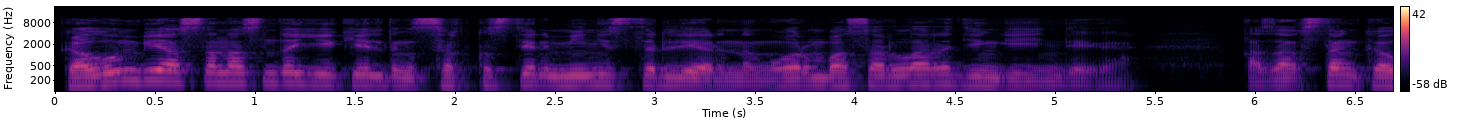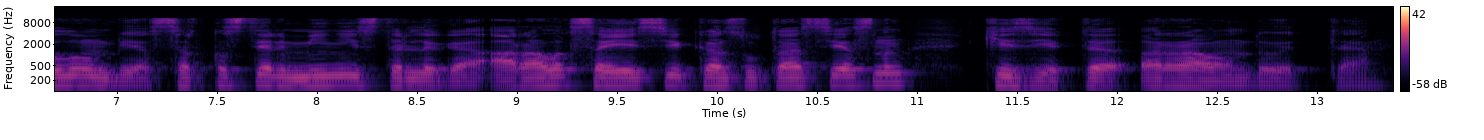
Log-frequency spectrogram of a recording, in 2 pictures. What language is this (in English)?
Kazakh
